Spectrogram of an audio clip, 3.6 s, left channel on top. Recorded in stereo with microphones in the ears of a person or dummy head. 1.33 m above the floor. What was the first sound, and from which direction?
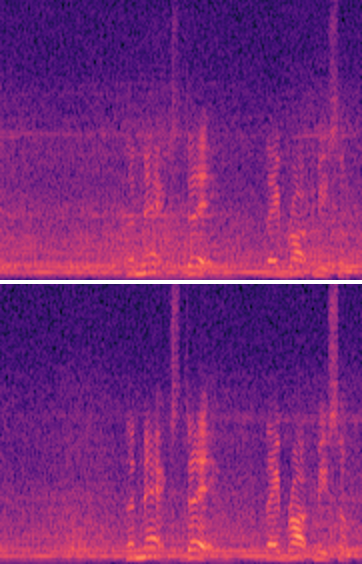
A woman speaking, 35° right (ahead or behind).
